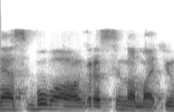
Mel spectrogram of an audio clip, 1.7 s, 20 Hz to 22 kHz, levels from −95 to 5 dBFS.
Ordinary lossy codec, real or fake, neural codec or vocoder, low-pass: AAC, 32 kbps; fake; codec, 16 kHz, 4 kbps, X-Codec, HuBERT features, trained on general audio; 7.2 kHz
